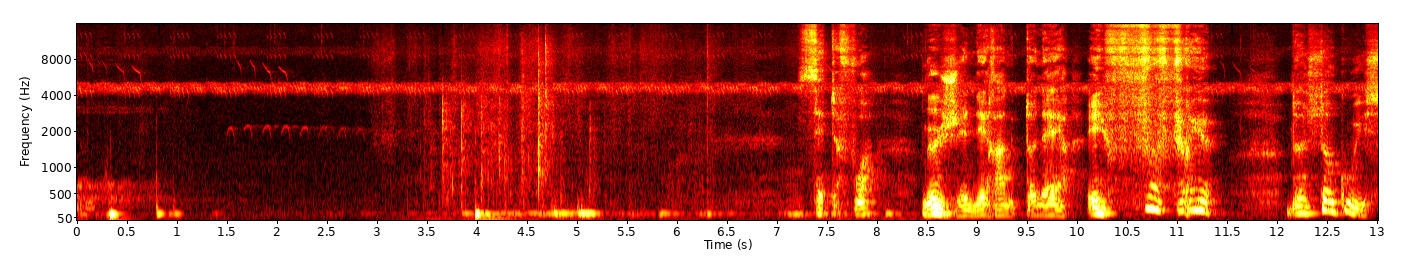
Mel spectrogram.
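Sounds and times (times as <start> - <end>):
book pages rustling: 3.0 - 6.5.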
